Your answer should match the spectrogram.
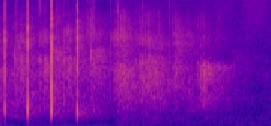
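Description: Four sharp, evenly spaced hand claps ring out, then a softer, diffuse spread of church audience applause lingers for a couple of seconds before fading, welcoming a man who comes up to read scripture.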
